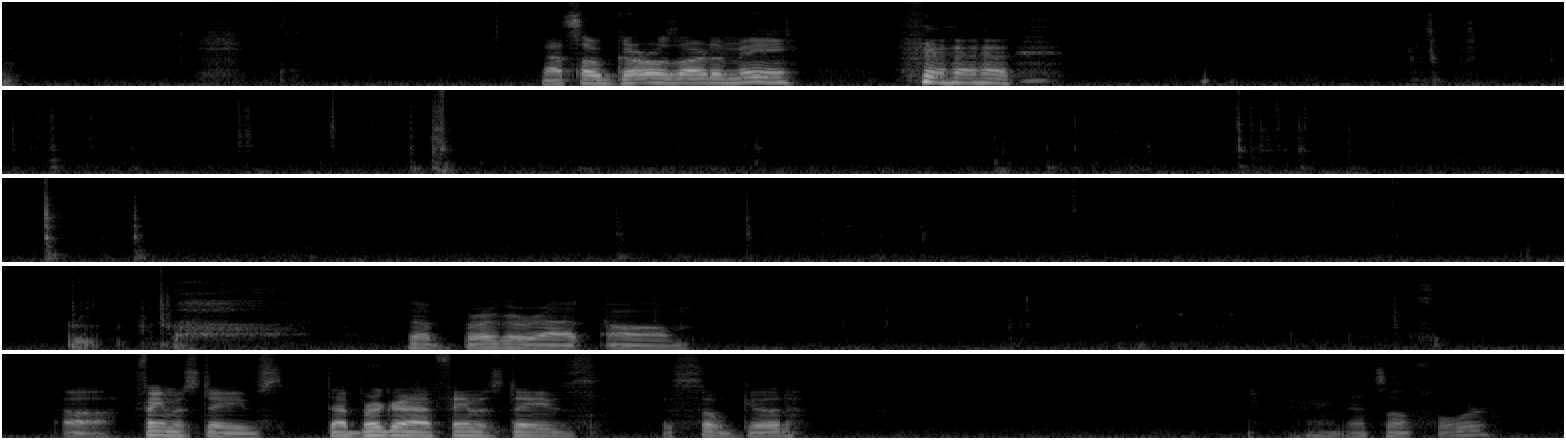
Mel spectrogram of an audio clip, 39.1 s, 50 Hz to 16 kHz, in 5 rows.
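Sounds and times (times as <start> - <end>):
plastic and metal parts clicking: 12.7 - 14.7.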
